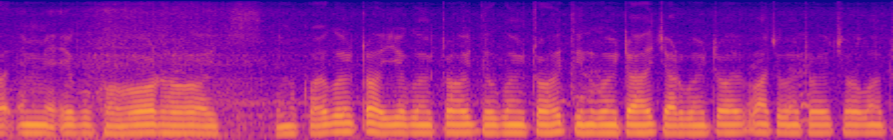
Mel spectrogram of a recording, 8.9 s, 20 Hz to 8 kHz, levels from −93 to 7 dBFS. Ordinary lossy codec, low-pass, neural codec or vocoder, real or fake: none; none; none; real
